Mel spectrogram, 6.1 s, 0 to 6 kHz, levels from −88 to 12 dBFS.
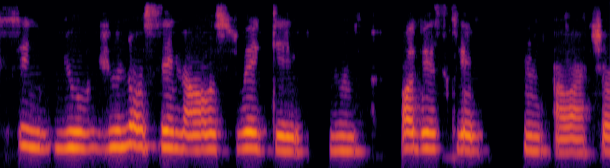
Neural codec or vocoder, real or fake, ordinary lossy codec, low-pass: codec, 16 kHz, 4 kbps, FunCodec, trained on LibriTTS, 50 frames a second; fake; none; 5.4 kHz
